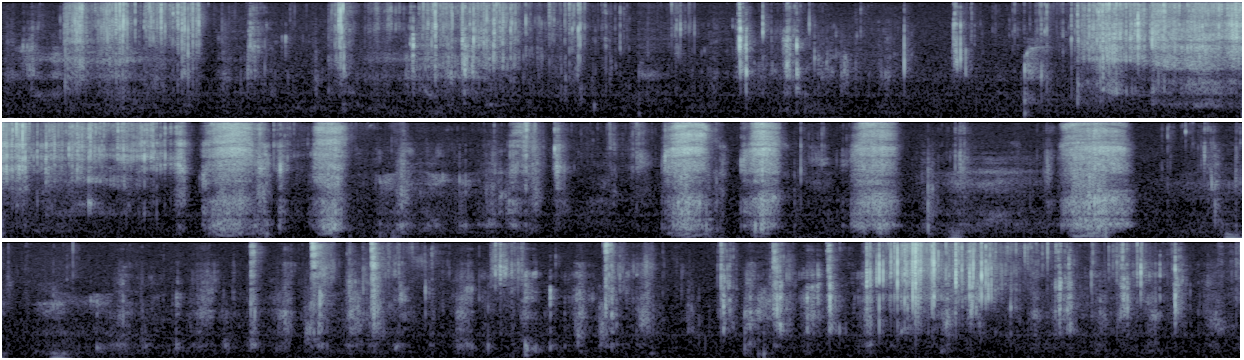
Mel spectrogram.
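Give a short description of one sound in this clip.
A man chews food wetly, close up.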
